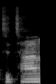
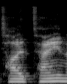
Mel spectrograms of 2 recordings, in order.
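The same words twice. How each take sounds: First: The name is said with a French pronunciation. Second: The name is said with an English pronunciation. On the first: The speaker calls it right. "I believe the French pronunciation is like uh" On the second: The speaker calls it wrong. "I got told off for calling it Titan"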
